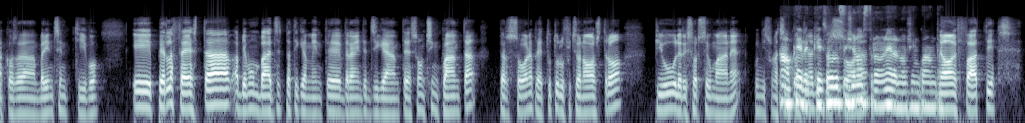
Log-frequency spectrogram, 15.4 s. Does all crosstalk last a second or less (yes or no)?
no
